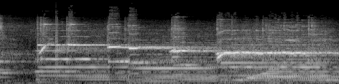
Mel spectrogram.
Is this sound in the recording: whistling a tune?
yes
